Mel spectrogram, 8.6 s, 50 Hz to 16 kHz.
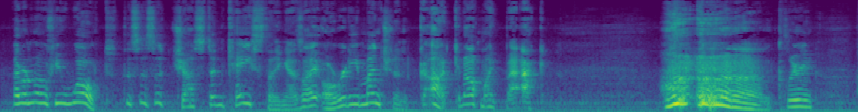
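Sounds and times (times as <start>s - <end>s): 
speech: 0.1s - 5.5s, 6.6s - 8.5s
person clearing throat with a drawn-out voiced rasp: 6.6s - 7.7s.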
